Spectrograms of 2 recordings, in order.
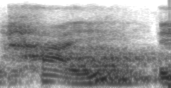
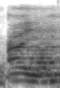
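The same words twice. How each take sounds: First: Hi with the h sound; standard hi. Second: I with no h at the start; dropped h. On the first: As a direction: say hi with a clear breathy h. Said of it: "en lugar de decir". (hi con h aspirada) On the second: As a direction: drop the h, just the vowel of I. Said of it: "van a decir". (I sin h inicial) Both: Shown as a demonstration.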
